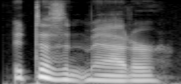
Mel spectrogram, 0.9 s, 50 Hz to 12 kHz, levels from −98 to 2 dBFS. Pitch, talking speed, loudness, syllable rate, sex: 170 Hz, 200 wpm, -18 LUFS, 5.1 syllables/s, female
